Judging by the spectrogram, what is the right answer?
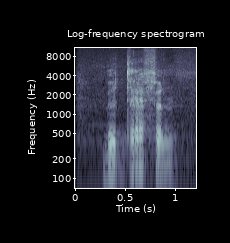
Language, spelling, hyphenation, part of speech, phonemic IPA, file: Dutch, betreffen, be‧tref‧fen, verb, /bəˈtrɛfə(n)/, Nl-betreffen.ogg
- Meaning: to concern, to affect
